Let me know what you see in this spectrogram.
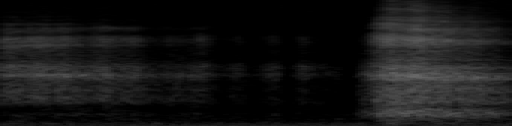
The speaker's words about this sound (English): My skin gets goosebumps and my breathing quickens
